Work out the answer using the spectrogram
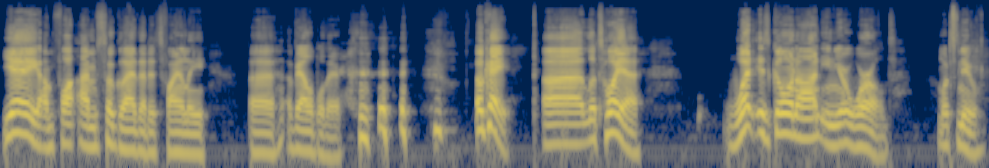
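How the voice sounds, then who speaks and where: A man's voice: mid-range voice, big pitch swings, a little slow, pauses often, pushed and bright, dry recording, studio quality. Congested man hosting a podcast. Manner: chatty, filler-heavy, laughs often. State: nasal from a cold. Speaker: podcast host. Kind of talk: casual podcast chat.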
